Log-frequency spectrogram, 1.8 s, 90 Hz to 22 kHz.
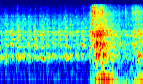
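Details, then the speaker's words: Truck's carbureted V8 started off the key with no fuses fitted: it catches right away and settles into an even, steady idle with no knocks or misses, not very loud, "runs like a Cadillac"; normal start and idle. "Hey, nice runs like a Cadillac. It's not even that loud."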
